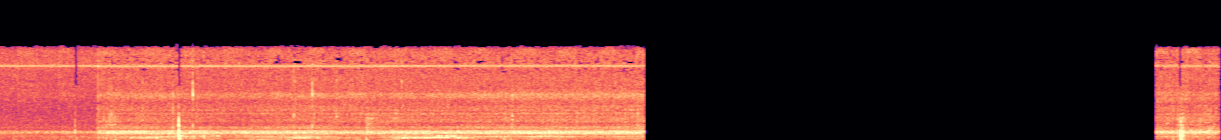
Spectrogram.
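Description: Water rushes and splashes below.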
